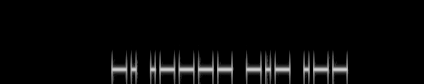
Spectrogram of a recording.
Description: Morse code, heard as a keyed tone, about 25 wpm, 700 Hz. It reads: N1KW
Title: Call Signs Repeated 2x - 25wpm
